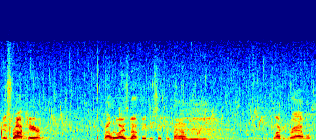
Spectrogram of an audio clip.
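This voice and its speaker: A man talks at a moderate pace in a high voice with lively intonation, long and frequent pauses, and big swings in loudness. Noticeable background noise runs under the recording. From Eastern Kentucky (Pikeville), Appalachia. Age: 30s. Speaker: coal miner. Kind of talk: casual vlog narration. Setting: outdoors, at an old mine.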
